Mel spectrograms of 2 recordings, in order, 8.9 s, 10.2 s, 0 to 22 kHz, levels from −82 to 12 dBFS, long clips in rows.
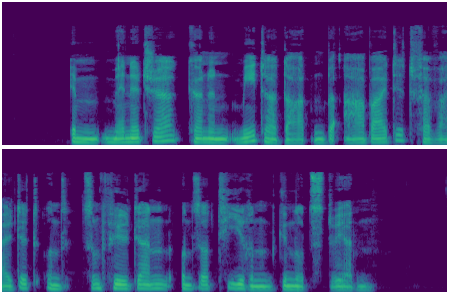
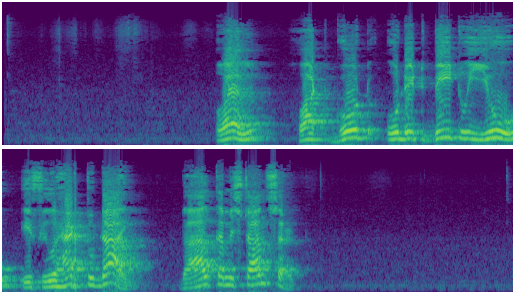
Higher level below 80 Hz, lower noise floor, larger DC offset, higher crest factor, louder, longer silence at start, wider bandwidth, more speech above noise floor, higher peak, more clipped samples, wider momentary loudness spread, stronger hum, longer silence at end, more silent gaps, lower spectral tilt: about the same, -42 dBFS vs -46 dBFS; first, -78 dBFS vs -50 dBFS; neither; first, 20 dB vs 12 dB; second, -23 LUFS vs -9 LUFS; second, 0.7 s vs 2.15 s; second, 11.5 kHz vs 17 kHz; first, 55 dB vs 41 dB; second, -4 dBFS vs 0 dBFS; second, under 0.1% vs 0.2%; second, 7 LU vs 11 LU; neither; second, 0.75 s vs 2.15 s; neither; about the same, -4.5 dB/octave vs -3.5 dB/octave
